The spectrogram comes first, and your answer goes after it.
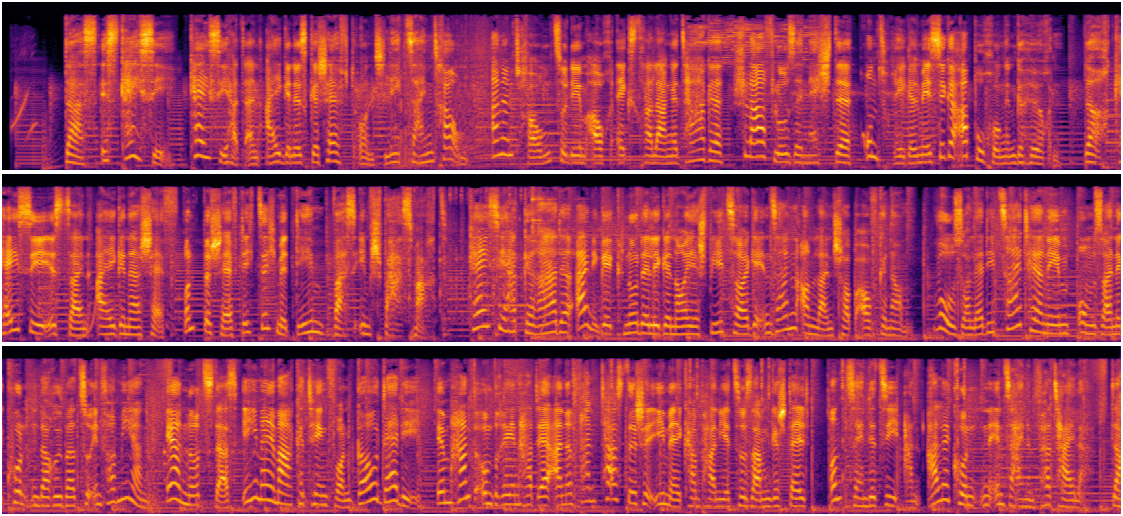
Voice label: ERKLAERFILM dynamisch verbindlich; GoDaddy; email Marketing

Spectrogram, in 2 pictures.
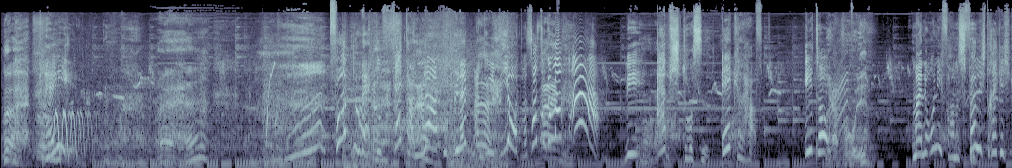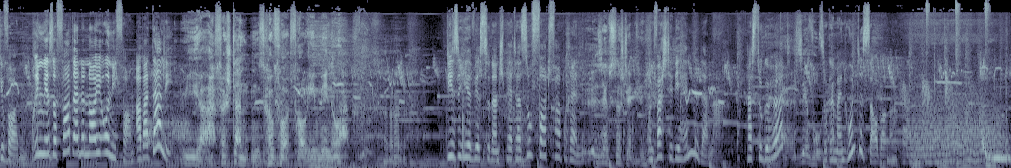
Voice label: Manga Synchro

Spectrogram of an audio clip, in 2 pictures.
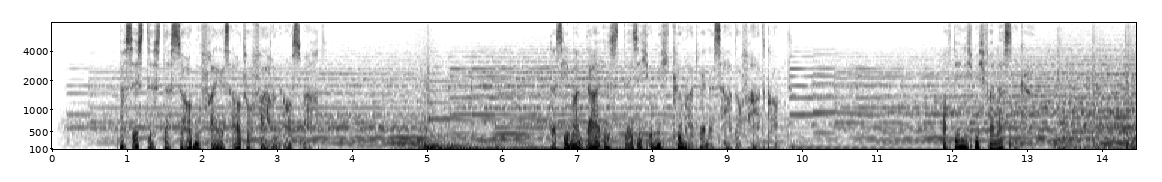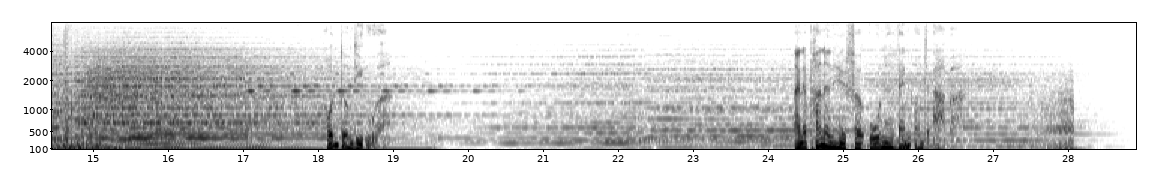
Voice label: Werbung

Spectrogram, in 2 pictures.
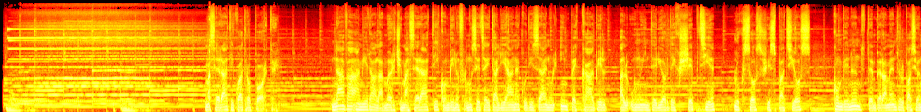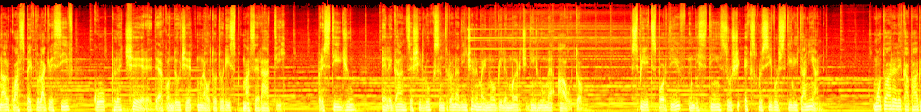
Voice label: RUMAENISCH Werbung; Maserati

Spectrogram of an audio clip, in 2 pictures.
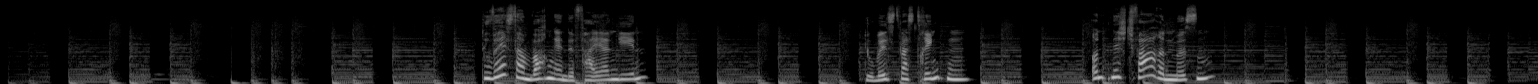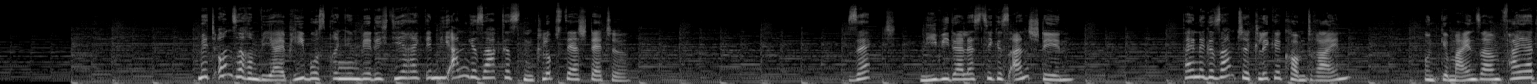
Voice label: Kinowerbung

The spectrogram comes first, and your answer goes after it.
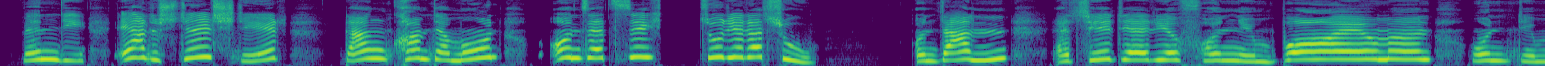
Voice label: trickstimme

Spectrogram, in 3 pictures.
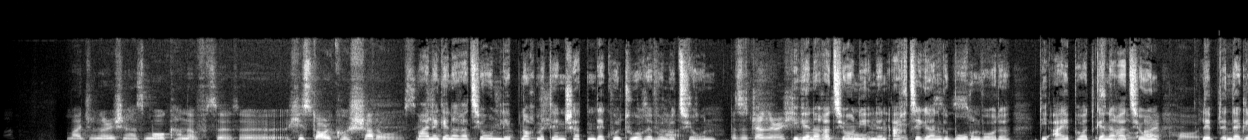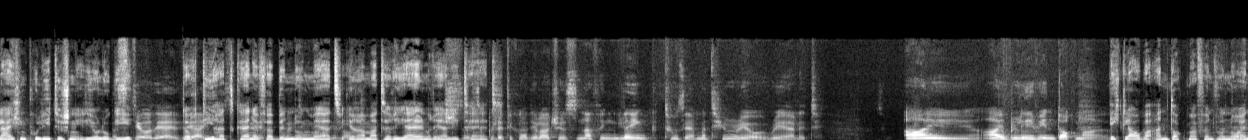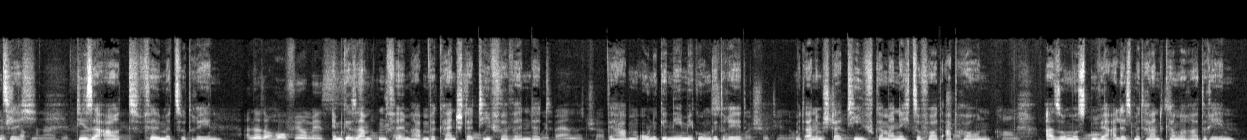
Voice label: voiceover Kinomagazin

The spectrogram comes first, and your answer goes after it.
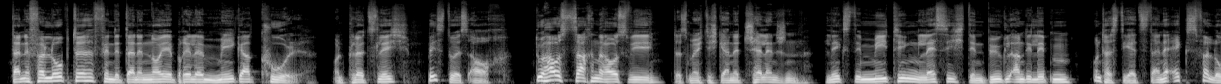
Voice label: Funkspot

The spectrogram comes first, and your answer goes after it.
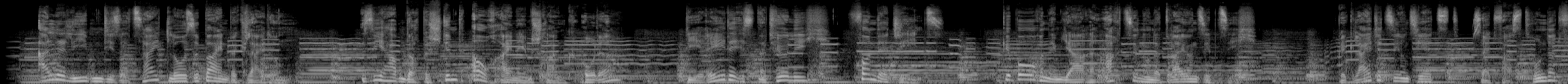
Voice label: Off Image Doku Beitrag

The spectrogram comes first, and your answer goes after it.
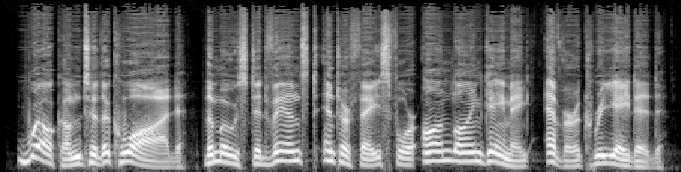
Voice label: Trailer; Derrick

